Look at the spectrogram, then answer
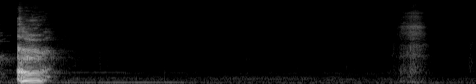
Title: Barking cough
